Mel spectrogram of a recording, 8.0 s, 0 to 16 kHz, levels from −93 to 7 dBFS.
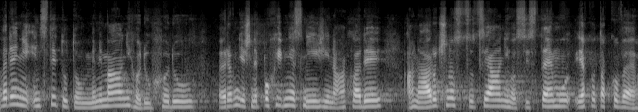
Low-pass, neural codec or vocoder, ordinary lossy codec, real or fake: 14.4 kHz; none; Opus, 16 kbps; real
